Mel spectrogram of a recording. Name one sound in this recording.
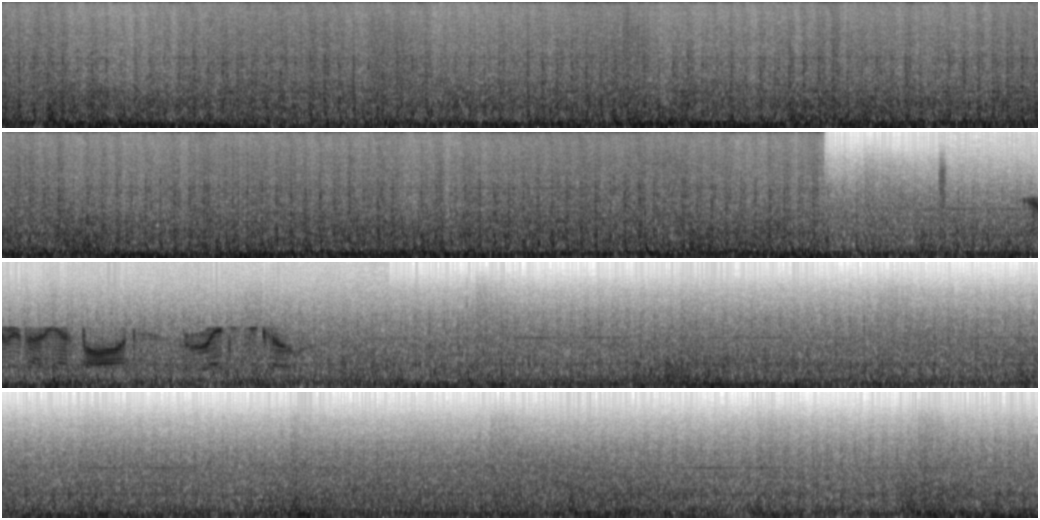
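A helicopter's rotor thumps and roars steadily close by.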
